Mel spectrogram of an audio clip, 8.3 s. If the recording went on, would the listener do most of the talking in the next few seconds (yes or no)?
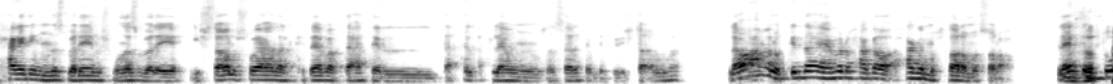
yes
